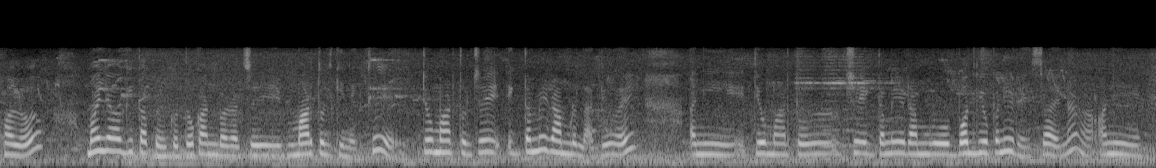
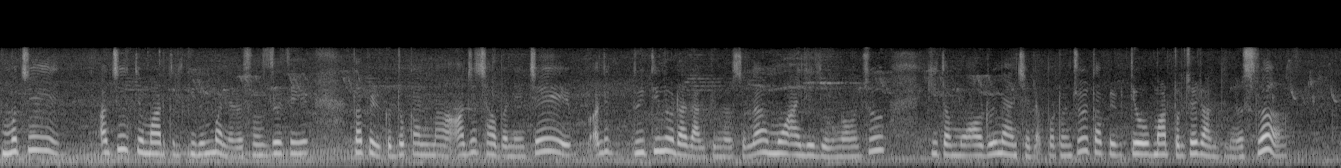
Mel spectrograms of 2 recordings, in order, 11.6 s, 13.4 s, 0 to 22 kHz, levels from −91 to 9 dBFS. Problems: none marked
